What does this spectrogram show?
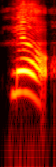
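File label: "liao4", Mandarin Chinese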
